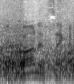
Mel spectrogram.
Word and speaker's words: Bonansinga: Bonansinga. It's kind of pronounced just like it's spelled, but it's a lot of letters.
